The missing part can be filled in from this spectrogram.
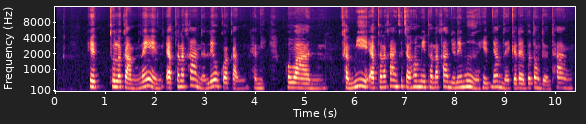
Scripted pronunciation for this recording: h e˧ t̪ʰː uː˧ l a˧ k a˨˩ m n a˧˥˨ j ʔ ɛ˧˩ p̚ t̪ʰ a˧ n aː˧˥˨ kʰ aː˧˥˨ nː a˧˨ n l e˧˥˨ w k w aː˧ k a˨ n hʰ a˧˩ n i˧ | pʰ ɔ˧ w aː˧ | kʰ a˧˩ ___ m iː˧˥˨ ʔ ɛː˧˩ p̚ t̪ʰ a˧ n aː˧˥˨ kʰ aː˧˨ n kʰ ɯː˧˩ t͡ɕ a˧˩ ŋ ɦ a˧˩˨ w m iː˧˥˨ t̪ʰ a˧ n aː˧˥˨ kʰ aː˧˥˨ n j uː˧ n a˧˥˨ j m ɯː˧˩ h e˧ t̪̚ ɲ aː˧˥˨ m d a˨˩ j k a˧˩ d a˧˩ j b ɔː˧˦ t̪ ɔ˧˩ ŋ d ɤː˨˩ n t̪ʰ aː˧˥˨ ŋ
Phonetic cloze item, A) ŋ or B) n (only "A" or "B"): B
